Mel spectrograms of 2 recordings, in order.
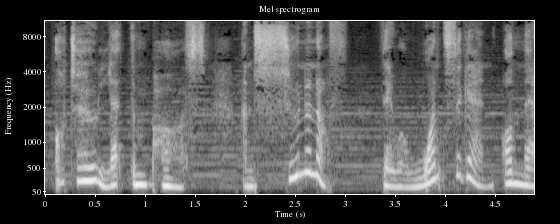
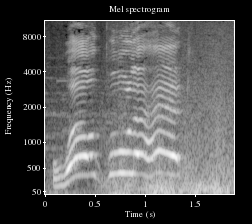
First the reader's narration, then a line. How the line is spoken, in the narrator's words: Osgood shouted from the sky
